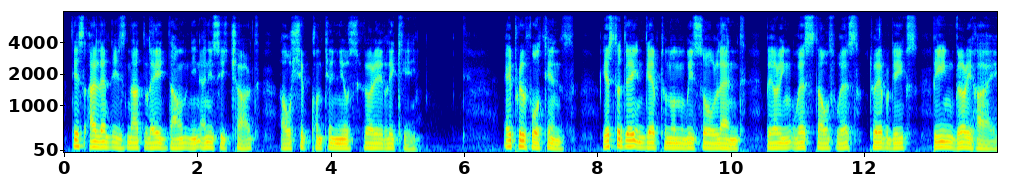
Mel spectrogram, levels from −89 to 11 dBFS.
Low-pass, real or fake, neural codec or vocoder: 7.2 kHz; fake; codec, 16 kHz, 8 kbps, FunCodec, trained on LibriTTS, 25 frames a second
